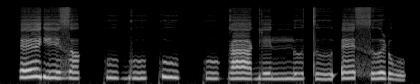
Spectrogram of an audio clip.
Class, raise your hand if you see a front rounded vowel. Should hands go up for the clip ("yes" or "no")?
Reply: no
